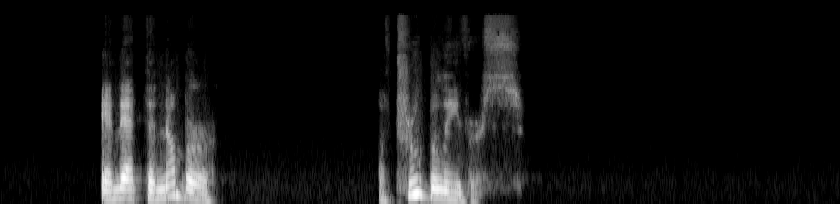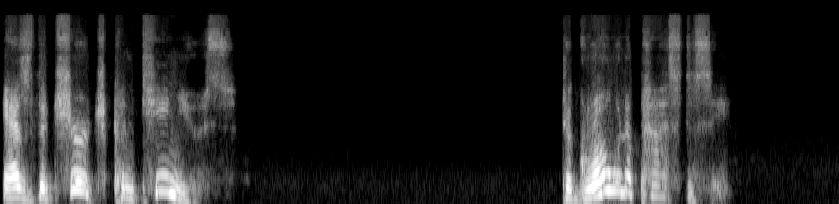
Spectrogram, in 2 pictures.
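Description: An elderly man speaks calmly in short bursts through an online call.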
